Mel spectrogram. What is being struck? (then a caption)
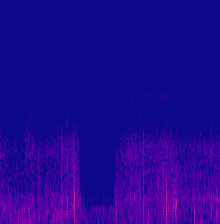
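Cotton terry towel. A folded, soft and bunched white fluffy cotton terry cloth towel is held up and scratched with long acrylic nails using both hands. The result is a steady, quiet, textured rustling scratch, dotted with short, sharp nail clicks. The scratching drops to a hush for a moment midway, then resumes.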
